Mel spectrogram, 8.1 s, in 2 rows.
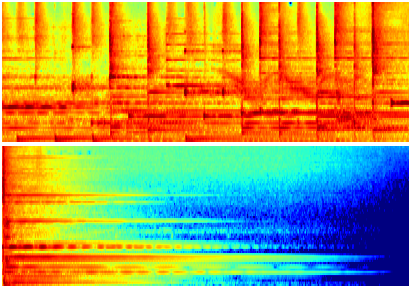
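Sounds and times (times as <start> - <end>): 
hang drum: 0.0 - 5.8.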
